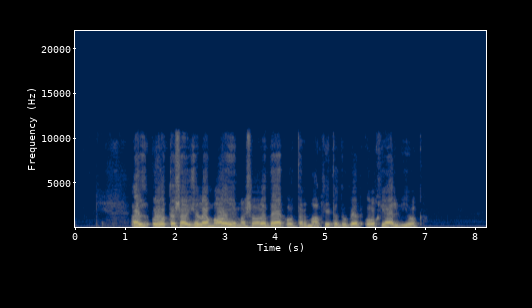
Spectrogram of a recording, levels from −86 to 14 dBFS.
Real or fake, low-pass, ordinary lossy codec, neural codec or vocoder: fake; 10.8 kHz; MP3, 96 kbps; codec, 44.1 kHz, 3.4 kbps, Pupu-Codec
